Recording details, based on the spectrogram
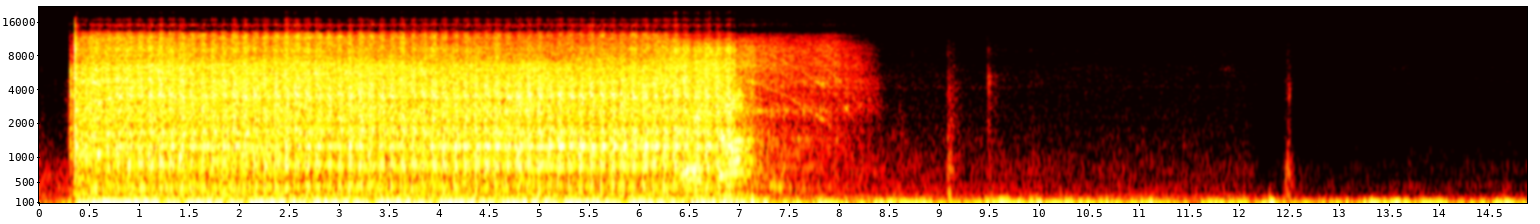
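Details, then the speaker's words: V12-swapped BMW E30 first startup after O2 sensor and X-pipe install: steady, even starter cranking at about three beats a second that never catches, then stops; cranks but won't start, no fuel reaching engine (blown fuse suspected). "We have no fuel."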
